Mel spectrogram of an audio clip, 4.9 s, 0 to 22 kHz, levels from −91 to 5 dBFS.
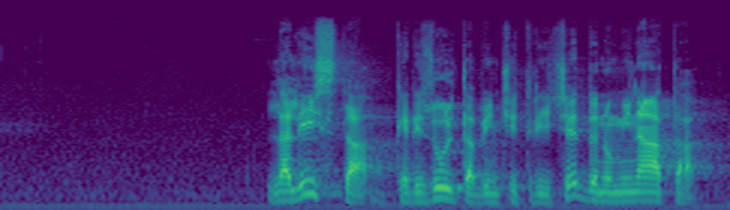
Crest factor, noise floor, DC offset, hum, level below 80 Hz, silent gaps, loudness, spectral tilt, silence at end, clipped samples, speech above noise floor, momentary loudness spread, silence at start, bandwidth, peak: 24 dB; -66 dBFS; under 0.1%; none; -68 dBFS; none; -27 LUFS; -2 dB/octave; 0.2 s; under 0.1%; 38 dB; 10 LU; 1.8 s; 16 kHz; -6 dBFS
